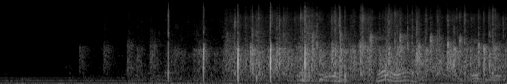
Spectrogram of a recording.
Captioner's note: applause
